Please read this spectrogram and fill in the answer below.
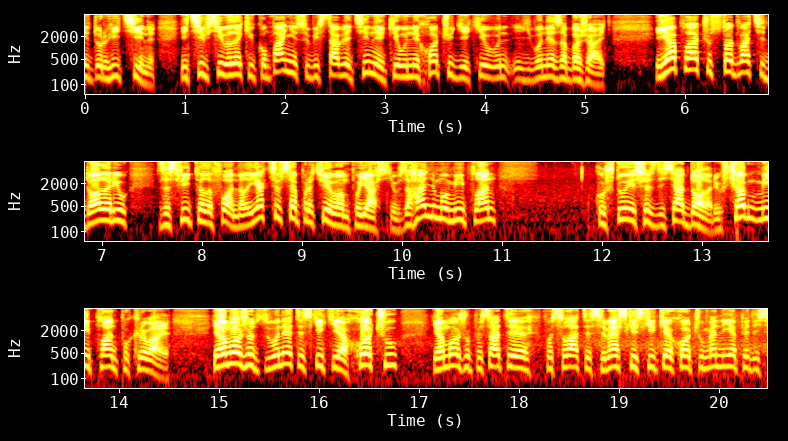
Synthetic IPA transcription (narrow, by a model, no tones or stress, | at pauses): id̪ɔɾʊɦit͡sʲinɪ̰it͡sʲiwsʲiʋelˠɪkʲikɔmpɑnʲijisɔbʲist̪ɑwlʲɐt̚ʲt͡sʲinɪjɐkʲiʋɔnɪxɔt͡ʃʊtʲjɐkʲiʋɔnɪzɐbɐʒɑ̰jʊtʲ | ijaplˠɑt͡ʃʊst̪ɔd̪ʋɑt͡sʲɐt̚ʲd̪ɔlˠɐɾʲiw | zɐsʋʲijt̪elˠefɔnɐlˠɛjak̪̚sɛwsɛpɾɐt͡sʲujɛʋampɔjasʲnʲiwzɐɦɑlʲnɔmʊmʲijplˠɑn | kɔʃt̪ujɛʃizʲd̪esʲat̪̚d̪ɔlˠɐ̰ɾʲiwʃt͡ʃɔmʲijplˠɑnpɔkɾɪʋɑjɛ | jamɔʒʊzʋɔnɪt̪ɪskʲilʲkʲɪjaxɔt͡ʃʊ | jamɔʒʊpɪsɑt̪ɪpɔsɪlˠɑt̪ɪsemɛsʲkɪskʲilʲkɪjaxɔt͡ʃʊmɛnɛjɛpʲjɐd̪esʲ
